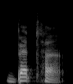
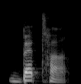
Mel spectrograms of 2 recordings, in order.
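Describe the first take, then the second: No difference in how they are said.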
